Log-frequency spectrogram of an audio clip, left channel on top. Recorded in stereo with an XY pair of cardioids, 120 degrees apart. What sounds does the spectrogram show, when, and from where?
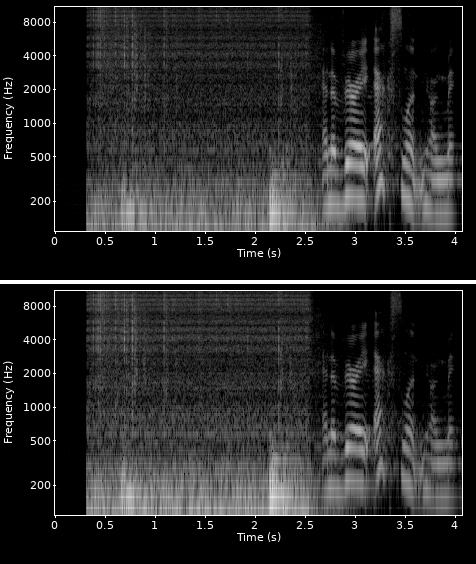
0.3 s a thud: 30° right, 8.5 m
2.7 s a woman speaking: 25° left, 1.0 m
